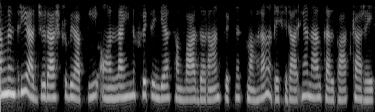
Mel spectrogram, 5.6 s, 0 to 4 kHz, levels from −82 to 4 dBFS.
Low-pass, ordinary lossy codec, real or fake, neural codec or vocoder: 3.6 kHz; none; fake; codec, 16 kHz, 2 kbps, FunCodec, trained on LibriTTS, 25 frames a second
